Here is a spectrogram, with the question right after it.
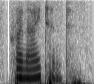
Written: renitent

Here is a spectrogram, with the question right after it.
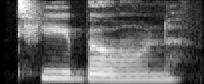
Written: t-bone

